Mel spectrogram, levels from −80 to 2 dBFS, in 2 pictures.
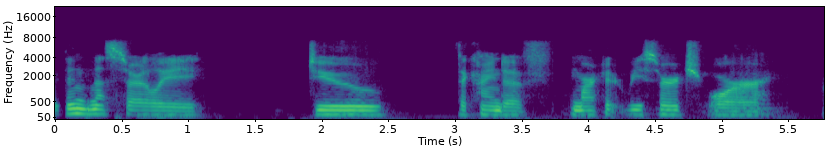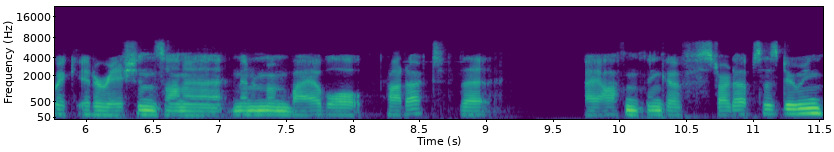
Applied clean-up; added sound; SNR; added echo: neural mask model DeepFilterNet 3.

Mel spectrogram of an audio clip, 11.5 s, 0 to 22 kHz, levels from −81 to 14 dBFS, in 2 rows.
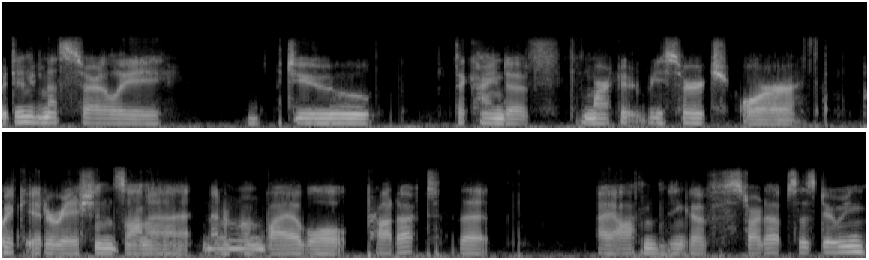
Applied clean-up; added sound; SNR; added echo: neural diffusion model UNIVERSE++.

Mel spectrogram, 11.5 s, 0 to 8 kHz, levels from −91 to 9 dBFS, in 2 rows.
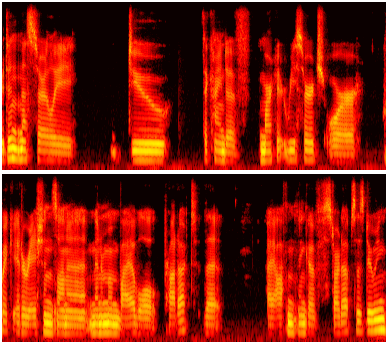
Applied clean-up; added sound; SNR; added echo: none; none; none; none.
